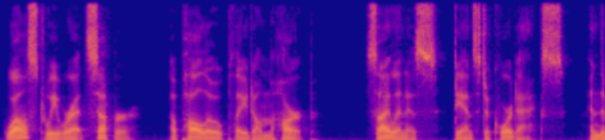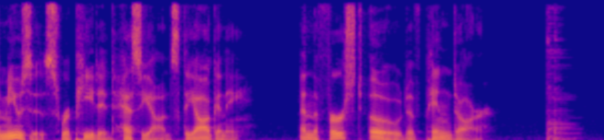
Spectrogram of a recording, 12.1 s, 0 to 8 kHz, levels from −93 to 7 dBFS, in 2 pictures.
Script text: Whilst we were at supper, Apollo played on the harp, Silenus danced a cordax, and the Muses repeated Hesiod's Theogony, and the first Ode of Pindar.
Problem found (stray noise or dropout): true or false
true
